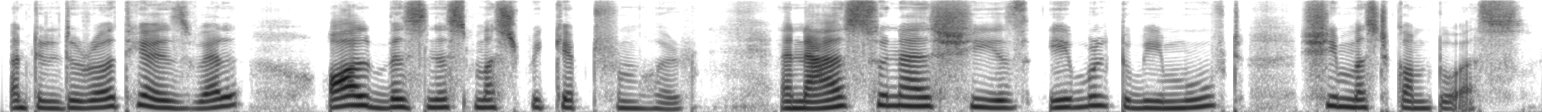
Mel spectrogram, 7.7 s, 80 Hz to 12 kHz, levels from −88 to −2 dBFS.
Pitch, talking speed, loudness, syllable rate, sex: 225 Hz, 200 wpm, -19 LUFS, 5.2 syllables/s, female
